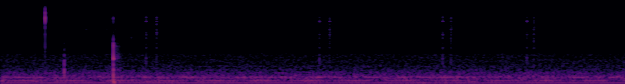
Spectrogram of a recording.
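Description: Near silence: room tone with a handful of faint, short computer mouse clicks.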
